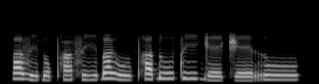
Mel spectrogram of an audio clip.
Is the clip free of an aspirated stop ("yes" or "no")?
no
